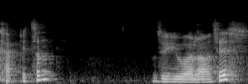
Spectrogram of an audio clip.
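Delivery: put-on Spanish accent. Asking the captain for permission in character: Spanish accent. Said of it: "I'm trying to do a Spanish accent".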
